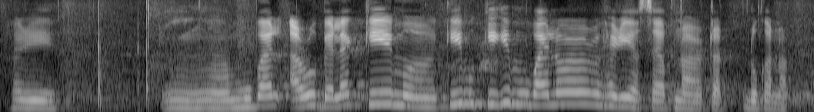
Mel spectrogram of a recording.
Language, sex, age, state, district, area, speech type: Assamese, female, 45-60, Assam, Sivasagar, urban, spontaneous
